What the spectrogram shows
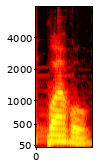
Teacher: Le E, le A et le U se prononce O. Et le X final ne se prononce pas.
